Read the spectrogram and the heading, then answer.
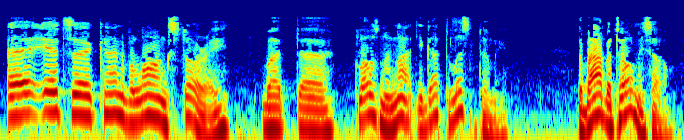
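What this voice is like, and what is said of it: Accent not from Boston. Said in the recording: “you don't talk like a Boston man.”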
